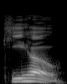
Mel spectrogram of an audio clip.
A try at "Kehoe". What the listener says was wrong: Kehoe. Change the H to a Y, sound-wise. Kehoe.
